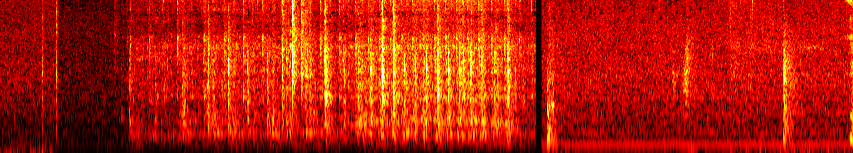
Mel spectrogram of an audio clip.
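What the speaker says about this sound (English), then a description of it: "I am sewing up those straps in long tubes. And sewing up the bodice lining for the dress." A domestic sewing machine stitches dress straps in long tubes and a bodice lining, a quiet rapid clattering run of a few seconds set between softer handling noises and a low steady hum.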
